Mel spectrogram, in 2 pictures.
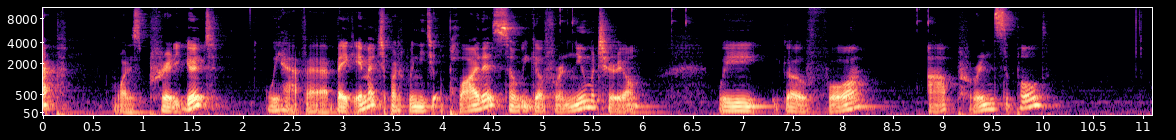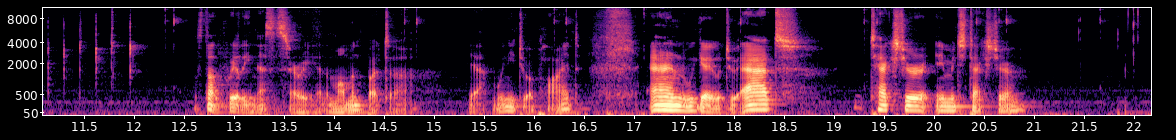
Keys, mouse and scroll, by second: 3.1 Tab.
